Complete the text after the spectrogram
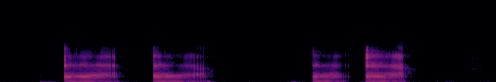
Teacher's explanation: Even though it kind of looks like two vowels together, it's only one sound. So, I'm going to open my jaw as much as possible. My tongue is going to go in the front.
